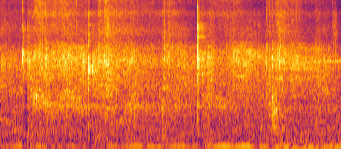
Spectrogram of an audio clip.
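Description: Raw chicken pieces and small onions sizzling steadily in hot sesame oil in a metal kadai as a metal spatula stirs them, the spatula knocking sharply against the pan three times.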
